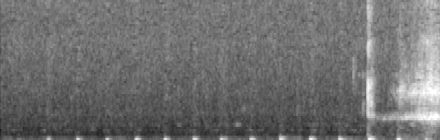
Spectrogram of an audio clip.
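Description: Fingertips tapping steadily on the upper chest, an EFT tapping point, making soft low thumps about three to four a second. A faint in-breath comes near the end.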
